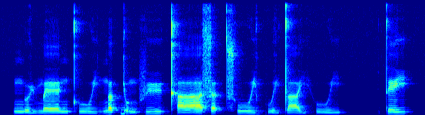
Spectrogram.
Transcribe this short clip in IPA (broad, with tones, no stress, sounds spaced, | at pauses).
ŋ ɵ˨˧ ɥ m ɛː˨ ŋ kʰ uː˨ j ŋ ɐ˥ k̚ j ʊ˨˩ ŋ f yː˥ kʰ aː˨˥ s ɐ˥ t̚ t͡sʰ uː˥ j kʷ e˨˩ j t̪ aː˨˩ j h uː˨ j | t̪ e˥ j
